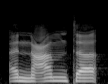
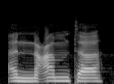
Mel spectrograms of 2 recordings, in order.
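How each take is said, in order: The two takes are said the same way.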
